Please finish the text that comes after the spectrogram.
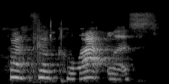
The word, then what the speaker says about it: Quetzalcoatlus: Anyone can jump, either of you can jump in how big was uh-oh, I don't know how to pronounce this, Quetzalcoatlus baby? Quetzalcoatlus.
